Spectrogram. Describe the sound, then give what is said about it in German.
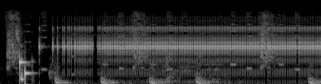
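An online prize wheel, spun to draw book giveaway winners from a list, turns with a steady, evenly spaced ticking, each tick a dull thud, over a constant buzzing electronic drone, opened by a short bright chime. “Boah, das dreht sich ganz schön schnell.”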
